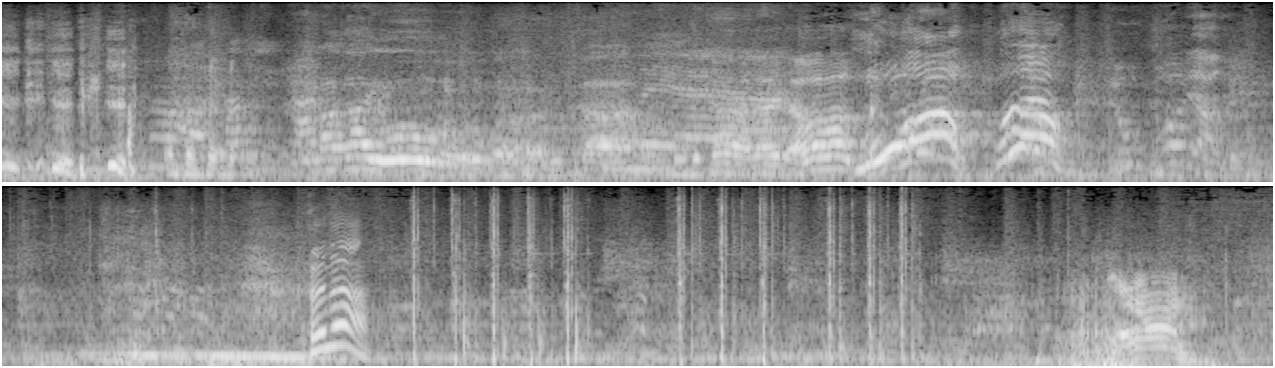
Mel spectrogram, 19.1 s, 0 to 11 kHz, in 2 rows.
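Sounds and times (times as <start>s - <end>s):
paintball marker firing rapid shots: 12.6s - 14.0s, 14.6s - 16.5s.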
